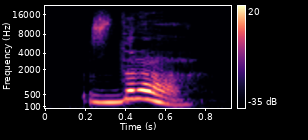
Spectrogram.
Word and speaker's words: здра: This is very close to part of the first syllable in our word. Let's put the Z on the front after we get a running start. Ta-da! Ta-da! Ta-da! Zdra!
